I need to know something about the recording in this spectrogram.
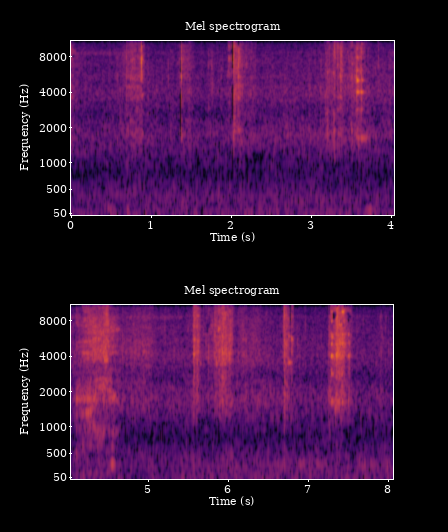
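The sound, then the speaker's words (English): Broken glass or ceramic shards being picked up, with sporadic light clinks and scrapes at an irregular pace, quiet, with no talking. “Yeah, because we all sleep through breaking glass or ceramic or whatever this is.”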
